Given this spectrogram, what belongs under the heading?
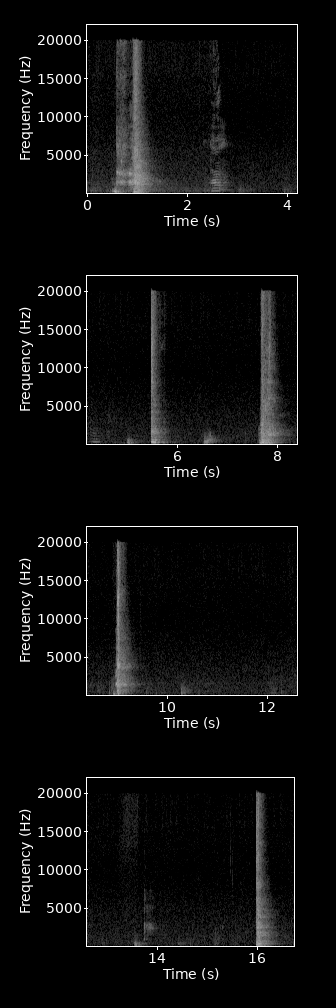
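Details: Sneeze attack: a series of sharp, hissing sneeze bursts over about fifteen seconds with quieter sounds between them; repeated sneezing.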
